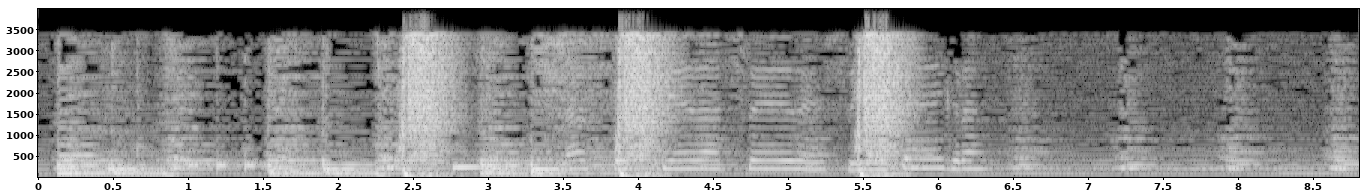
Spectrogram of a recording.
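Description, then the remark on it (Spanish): Three loud, sharp whip cracks snap out at roughly even intervals, layered over a steady backing of music that continues after the last lash. “Vamos a darles la canción de la traición y los respectivos latigazos por esto, ¿verdad?”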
